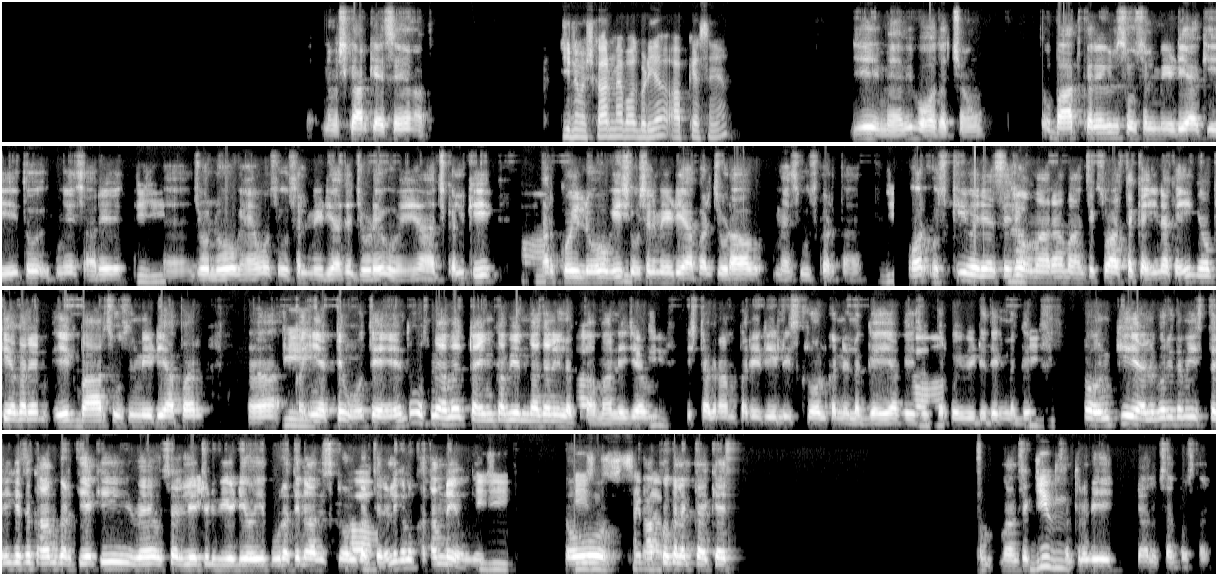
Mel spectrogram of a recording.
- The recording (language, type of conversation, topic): Hindi, unstructured, क्या सामाजिक मीडिया हमारे मानसिक स्वास्थ्य को नुकसान पहुँचाता है?
- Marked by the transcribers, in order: static; distorted speech; in English: "एक्टिव"; in English: "टाइम"; in English: "स्क्रॉल"; in English: "एल्गोरिदम"; in English: "रिलेटेड"; in English: "स्क्रॉल"; unintelligible speech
